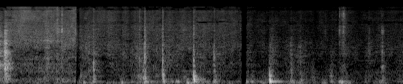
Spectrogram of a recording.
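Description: A sponge scrubs a metal sink.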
